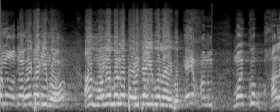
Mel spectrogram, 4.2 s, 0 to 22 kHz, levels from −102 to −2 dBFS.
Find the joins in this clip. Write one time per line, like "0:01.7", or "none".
0:03.2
